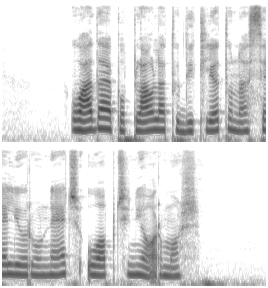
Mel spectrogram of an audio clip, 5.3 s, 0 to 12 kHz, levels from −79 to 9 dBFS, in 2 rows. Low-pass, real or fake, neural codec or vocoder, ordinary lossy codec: 10.8 kHz; real; none; none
